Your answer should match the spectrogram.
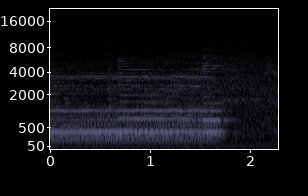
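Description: Male vocal group holding a sustained close-harmony chord over acoustic guitar and upright bass. The chord cuts off near the end, leaving a brief hush.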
